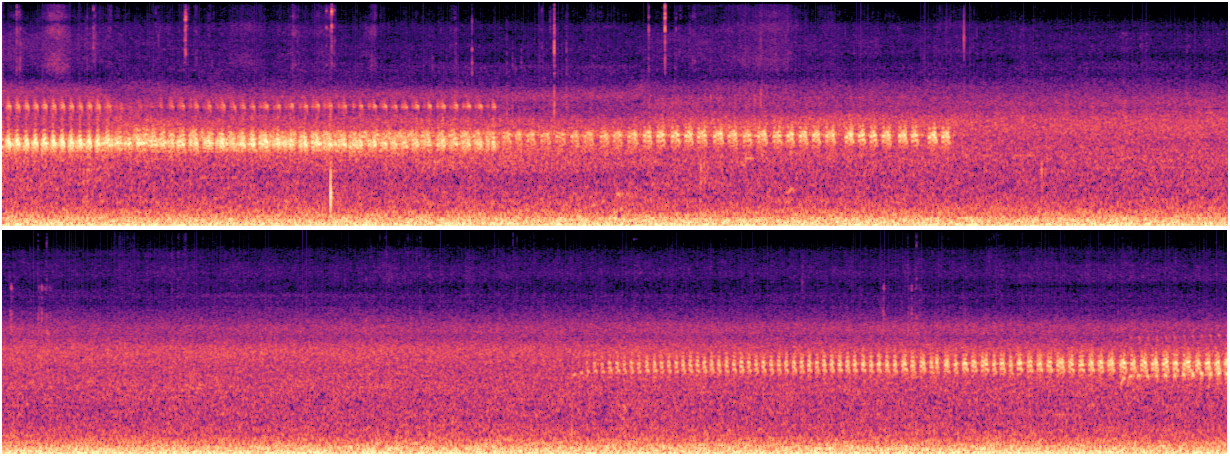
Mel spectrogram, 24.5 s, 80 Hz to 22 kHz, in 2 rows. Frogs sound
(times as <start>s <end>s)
0.0s 9.6s, 17.9s 24.5s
